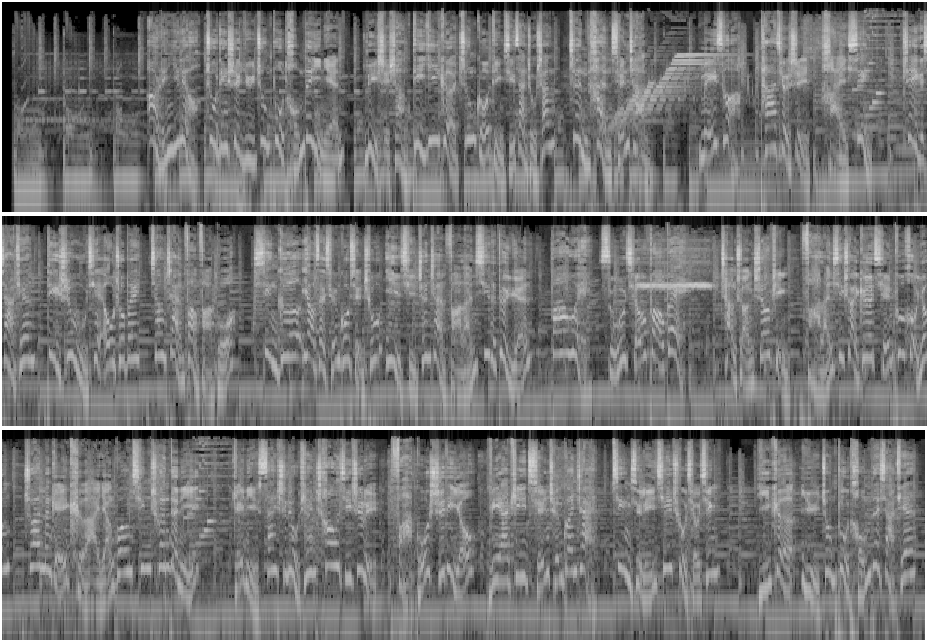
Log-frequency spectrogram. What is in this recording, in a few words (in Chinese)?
男 广告 法国 从容 时尚 活力, 国语男声配音 磁性; 海信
